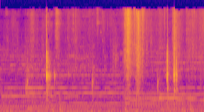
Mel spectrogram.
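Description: Ceramic teacups knocking against each other and the plastic shopping-cart basket as they are set down: one sharp knock about a second in and several more near the end, over steady background music.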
